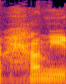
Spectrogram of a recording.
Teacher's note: Hamid, ha we read from the middle of the throat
